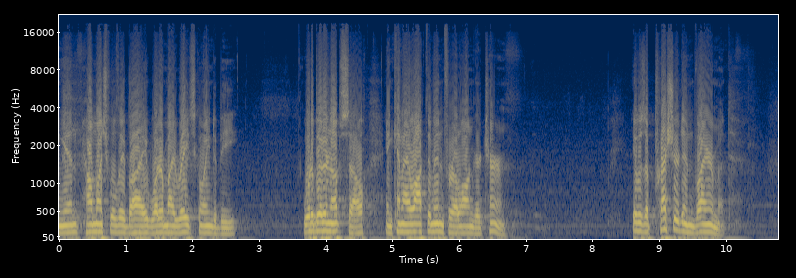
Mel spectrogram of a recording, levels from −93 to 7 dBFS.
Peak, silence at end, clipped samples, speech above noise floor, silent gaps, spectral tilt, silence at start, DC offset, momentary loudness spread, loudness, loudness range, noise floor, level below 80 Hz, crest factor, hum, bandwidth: -8 dBFS; 0.4 s; under 0.1%; 38 dB; none; -6.5 dB/octave; 0 s; under 0.1%; 9 LU; -16 LUFS; 5 LU; -53 dBFS; -40 dBFS; 8 dB; none; 16.5 kHz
